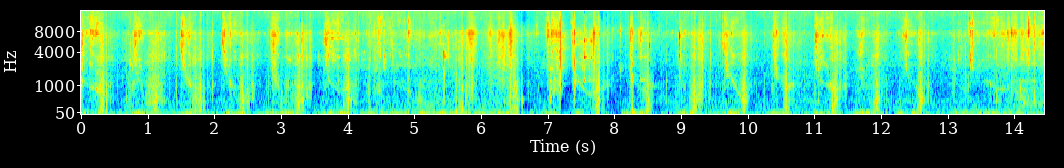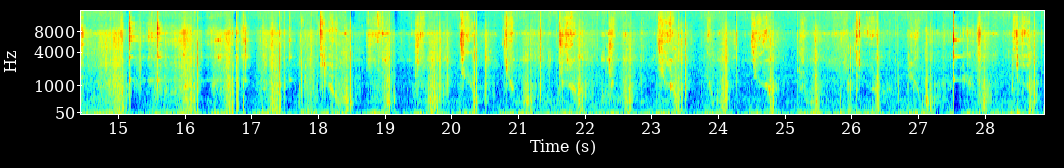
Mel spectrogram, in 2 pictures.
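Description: Close-up chewing and biting of crunchy food: a steady run of crisp crunches, several a second, as mouthfuls are chewed.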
